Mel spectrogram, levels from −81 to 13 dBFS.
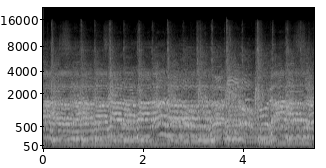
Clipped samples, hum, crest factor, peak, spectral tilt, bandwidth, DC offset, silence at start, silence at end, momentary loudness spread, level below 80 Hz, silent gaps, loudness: under 0.1%; none; 14 dB; -4 dBFS; -4.5 dB/octave; 16.5 kHz; 0.2%; 0 s; 0 s; 1 LU; -48 dBFS; none; -17 LUFS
